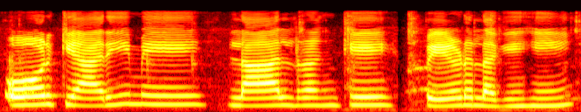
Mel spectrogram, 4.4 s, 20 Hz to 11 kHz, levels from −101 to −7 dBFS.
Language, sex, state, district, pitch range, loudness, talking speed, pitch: Hindi, female, Madhya Pradesh, Bhopal, 220-255 Hz, -15 LUFS, 125 wpm, 230 Hz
